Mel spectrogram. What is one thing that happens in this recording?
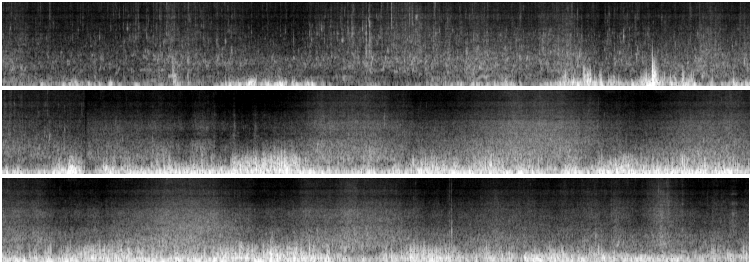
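Wind blows hard and rumbles across the microphone outdoors.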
